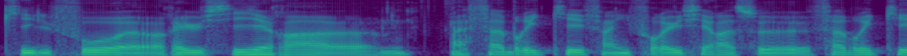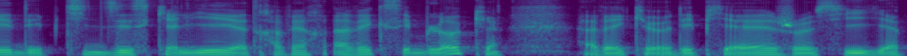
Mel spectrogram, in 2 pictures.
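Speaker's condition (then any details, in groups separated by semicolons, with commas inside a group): No condition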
